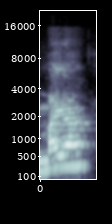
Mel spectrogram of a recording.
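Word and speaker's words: Mayr: archive to look someone with the last name Maya m-a-y-r is spelled and and um because it was spelled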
